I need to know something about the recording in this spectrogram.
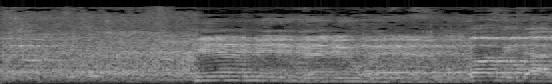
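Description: A young man talks with animation through a microphone over loudspeakers in a large hall.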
